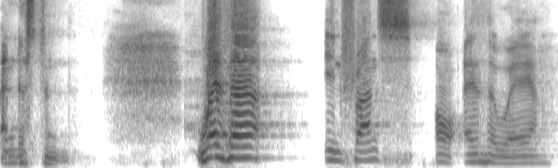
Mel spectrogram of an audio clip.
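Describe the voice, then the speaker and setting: The speaker, in a French accent, goes at a very slow pace with ordinary pitch variation. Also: man. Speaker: panelist, manager. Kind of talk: reading aloud; panel discussion. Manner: halting, not fluent.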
